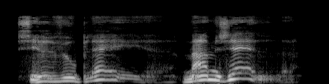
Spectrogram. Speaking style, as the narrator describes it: he said in a gravelly voice

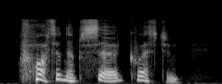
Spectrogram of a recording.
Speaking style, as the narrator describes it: She laughed, though I heard a certain amount of strain in her words

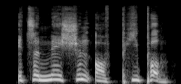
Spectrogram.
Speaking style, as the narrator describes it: Robin snapped

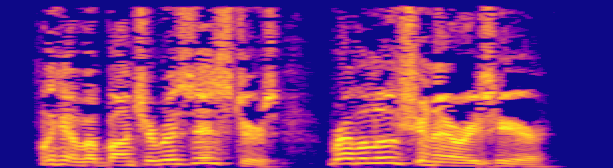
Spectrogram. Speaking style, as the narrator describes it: exclaims Jeff Landry

